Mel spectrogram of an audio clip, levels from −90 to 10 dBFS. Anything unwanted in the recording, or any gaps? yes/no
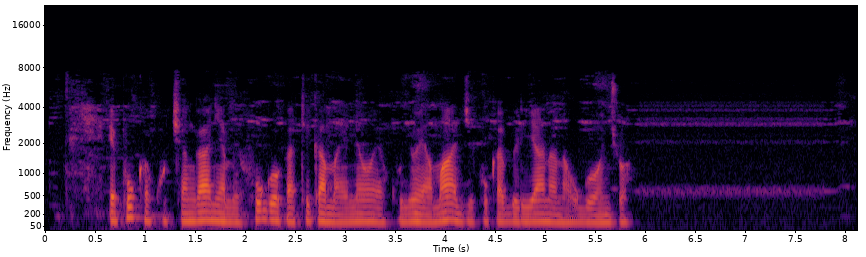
no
